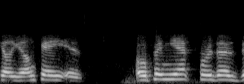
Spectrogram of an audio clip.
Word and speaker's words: El Yunque: So, and I remember just being, I did the El Yunque, I think, is that how you pronounce it? El Yunque Rainforest? – Exactly.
